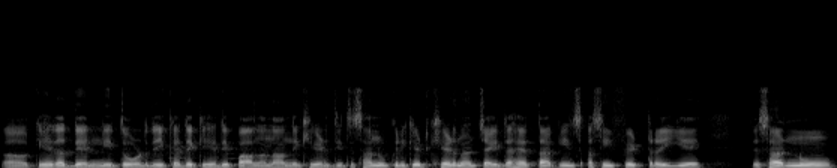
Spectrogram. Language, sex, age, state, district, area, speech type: Punjabi, male, 18-30, Punjab, Gurdaspur, urban, spontaneous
